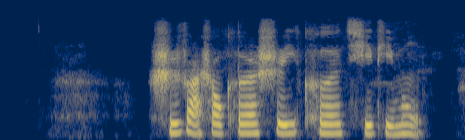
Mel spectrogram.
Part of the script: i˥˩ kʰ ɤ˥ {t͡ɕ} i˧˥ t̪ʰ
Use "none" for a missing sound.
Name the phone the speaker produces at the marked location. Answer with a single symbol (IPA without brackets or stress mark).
t͡ɕʰ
